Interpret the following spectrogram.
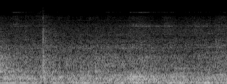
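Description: Steady low rumble of a London Underground train running in the tunnel, heard from the platform, with a faint high whine about halfway through.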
